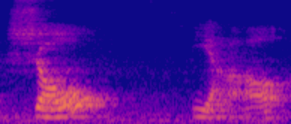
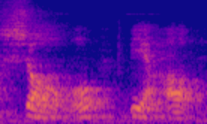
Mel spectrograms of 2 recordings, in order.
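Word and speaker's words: 手表: It's a 手表, but it's not 手表, because when two third tones occur together, it is real difficult for us to pronounce them in a really fast speed, you know. So with the first and third tone will be changed into the second tone.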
